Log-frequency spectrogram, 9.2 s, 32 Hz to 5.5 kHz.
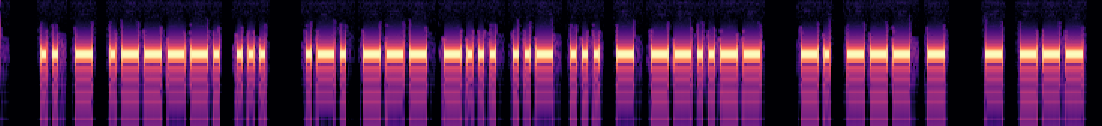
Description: Morse code, heard as a keyed tone, about 25 wpm, 600 Hz. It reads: IT'S ROBUST, NOT TO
